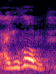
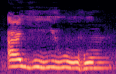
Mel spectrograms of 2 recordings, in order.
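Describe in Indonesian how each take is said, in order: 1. Bunyi y pendek dan tidak ditahan. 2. Bunyi y digandakan dan ditekan. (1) "jangan baca ayyuhum" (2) "bila ada tasydid kita kena baca njud"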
